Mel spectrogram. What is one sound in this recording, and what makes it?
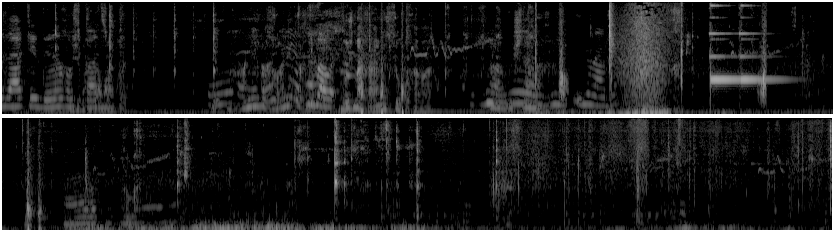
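Spoons clink against plates.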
